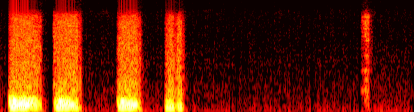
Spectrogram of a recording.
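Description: Marker pen writing on a whiteboard: four quick scratching strokes in the first second.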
